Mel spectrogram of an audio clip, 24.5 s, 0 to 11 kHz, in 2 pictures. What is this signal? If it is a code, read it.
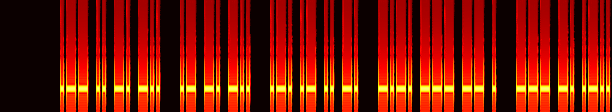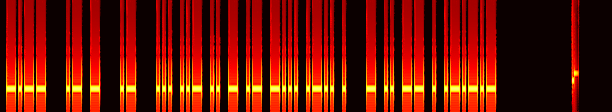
Morse code, heard as a keyed tone, about 20 wpm, 700 Hz. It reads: WIND AND RAIN COME ONLY AT A SUITABLE TIME.
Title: Sentences from Top 1400 Words 20wpm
